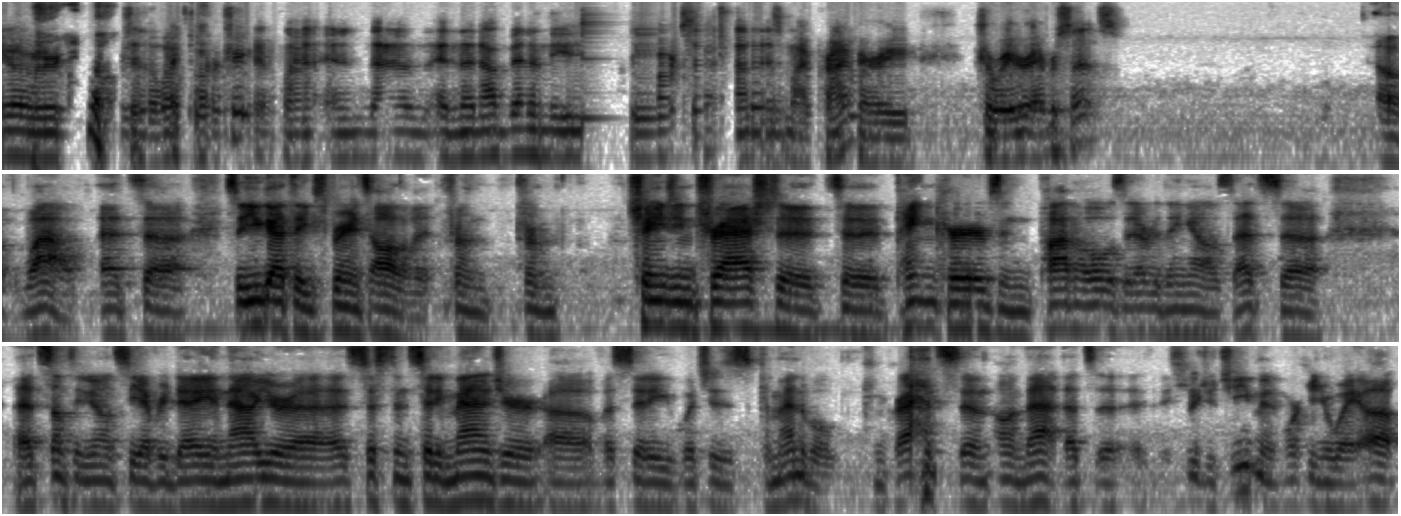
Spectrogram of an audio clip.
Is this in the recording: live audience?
no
